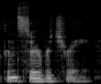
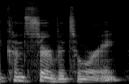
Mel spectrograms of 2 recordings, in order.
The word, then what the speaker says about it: conservatory: opened into a glass conservatory overlooking a stunning English garden. Yes, I pronounced that correctly. In America, we say conservatory, but in England, they say conservatory.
